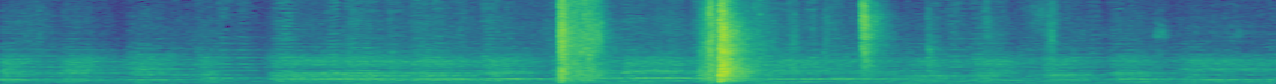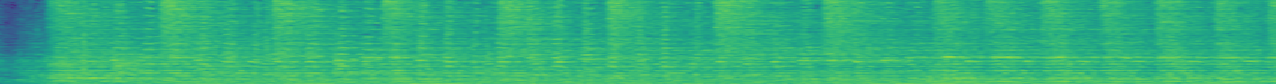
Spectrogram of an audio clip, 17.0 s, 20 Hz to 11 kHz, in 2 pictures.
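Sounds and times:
choral singing: 0:00.0 - 0:17.0
sharp knocks: 0:03.7 - 0:06.1.

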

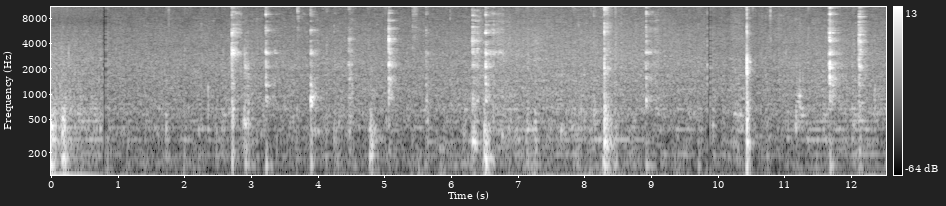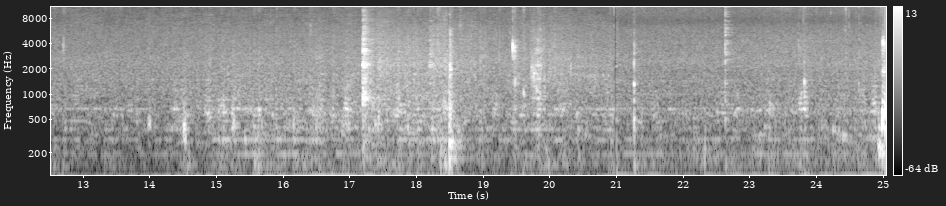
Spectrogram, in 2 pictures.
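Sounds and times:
cutlery clinking on plates: 0:02.7 - 0:06.9.

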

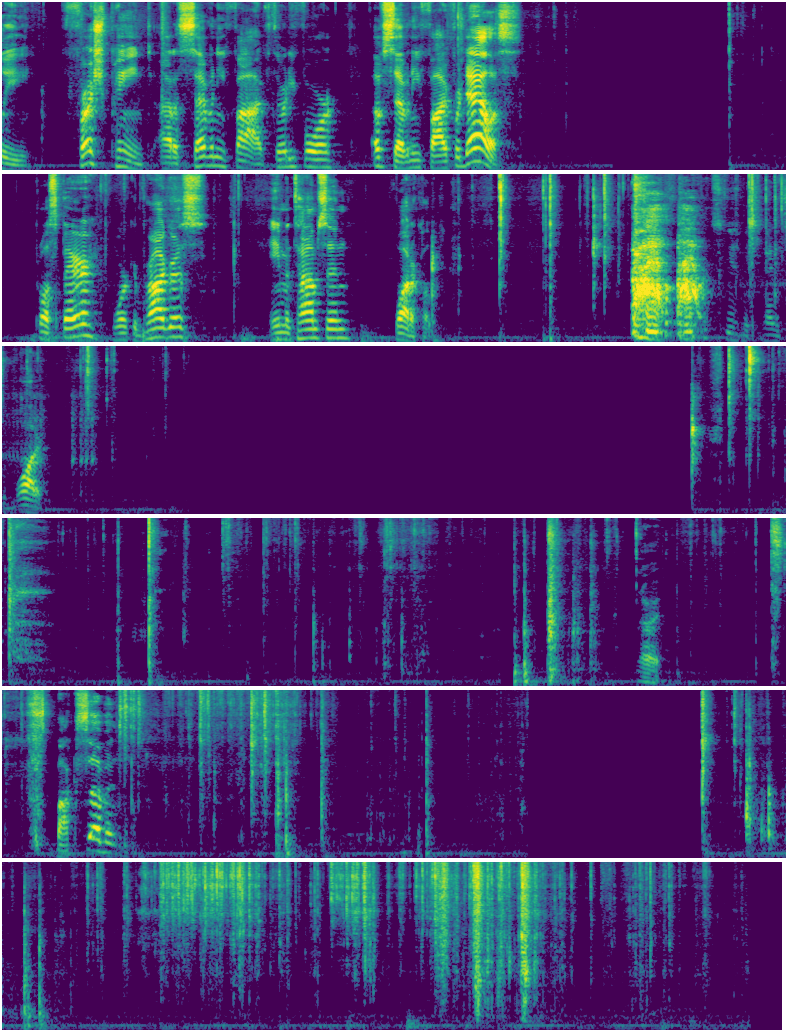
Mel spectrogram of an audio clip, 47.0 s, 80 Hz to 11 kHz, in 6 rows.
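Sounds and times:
wrap ripping: 0:40.6 - 0:44.9.

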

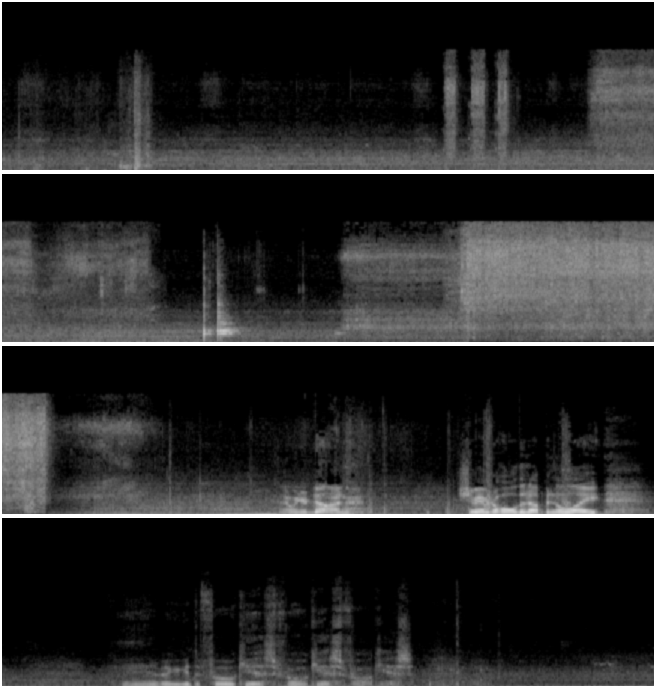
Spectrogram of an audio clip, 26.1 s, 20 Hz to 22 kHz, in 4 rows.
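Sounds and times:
pressurized spray hissing: 0:04.4 - 0:05.1, 0:05.9 - 0:08.1, 0:10.0 - 0:14.4.

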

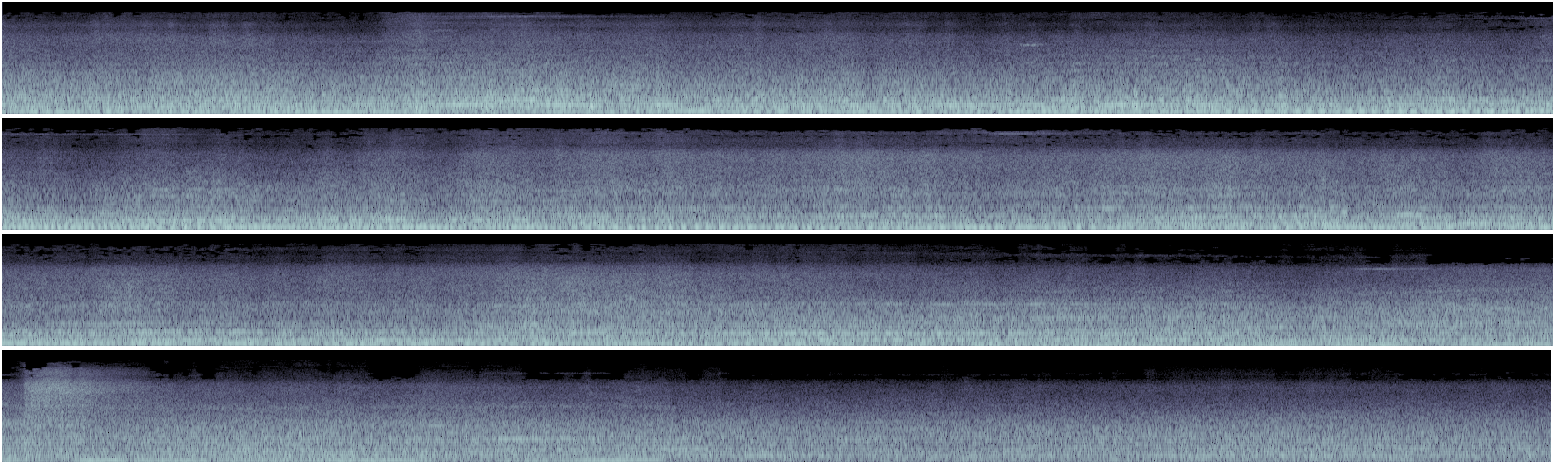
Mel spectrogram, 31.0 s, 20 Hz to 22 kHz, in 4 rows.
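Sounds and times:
diesel locomotive engine drone: 0:00.0 - 0:31.0
freeway traffic noise: 0:00.0 - 0:31.0
brief hiss: 0:23.4 - 0:24.0.

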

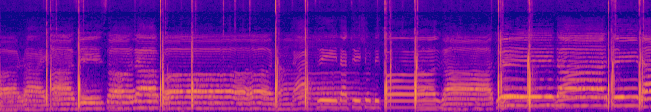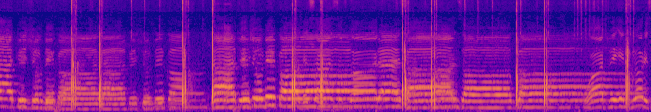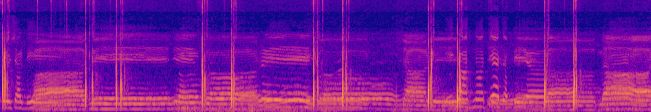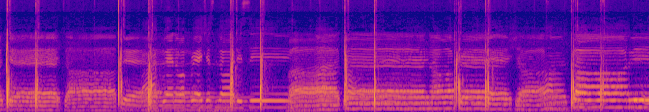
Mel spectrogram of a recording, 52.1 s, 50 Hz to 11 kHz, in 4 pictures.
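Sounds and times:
voices chanting a slow hymn: 0:00.0 - 0:52.0
sharp clicks: 0:21.1 - 0:28.7, 0:43.7 - 0:45.0.

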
